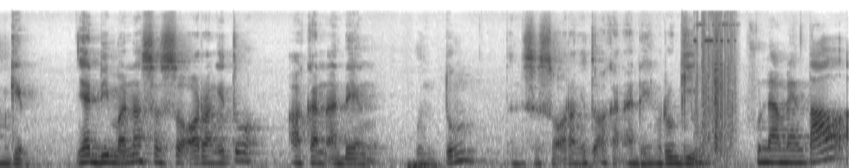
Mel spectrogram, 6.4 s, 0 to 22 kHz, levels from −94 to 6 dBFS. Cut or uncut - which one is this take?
cut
